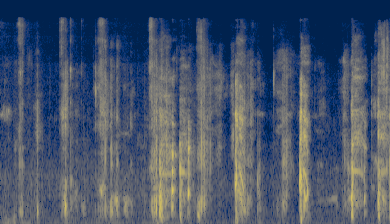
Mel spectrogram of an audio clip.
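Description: Several men coughing and clearing their throats in short, irregular fits, with some chewing and crunching of chips between. The coughing is the reaction to the fiery Jolo ghost-pepper chip catching in their throats.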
